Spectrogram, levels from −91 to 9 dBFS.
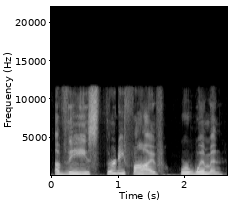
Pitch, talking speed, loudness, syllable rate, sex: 210 Hz, 135 wpm, -16 LUFS, 4.4 syllables/s, female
